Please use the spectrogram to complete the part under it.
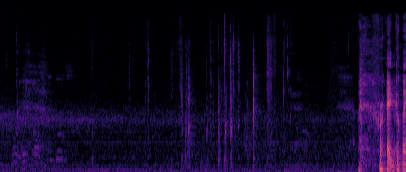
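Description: Thin cards click and tap as they are handled.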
